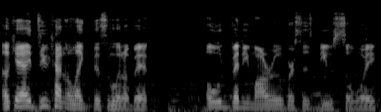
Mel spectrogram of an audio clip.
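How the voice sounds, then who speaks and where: A man's voice: mid-range voice, moderate pace, bright, forceful tone. A man casually commenting while playing a game, musing aloud with many fillers. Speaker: streamer. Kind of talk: gameplay commentary. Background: game music.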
